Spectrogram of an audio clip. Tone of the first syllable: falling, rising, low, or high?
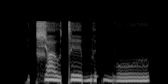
falling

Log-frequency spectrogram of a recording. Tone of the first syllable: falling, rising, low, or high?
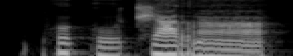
high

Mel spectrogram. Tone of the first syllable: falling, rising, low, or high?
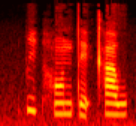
high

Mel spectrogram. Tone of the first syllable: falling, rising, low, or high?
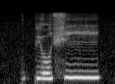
low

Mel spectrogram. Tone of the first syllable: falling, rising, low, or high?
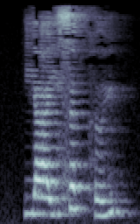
low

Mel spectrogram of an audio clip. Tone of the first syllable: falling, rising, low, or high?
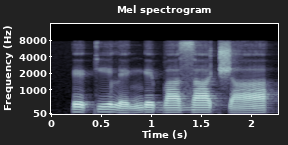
falling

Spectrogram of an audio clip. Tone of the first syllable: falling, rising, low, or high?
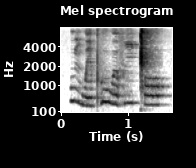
falling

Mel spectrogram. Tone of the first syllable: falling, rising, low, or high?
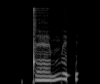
low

